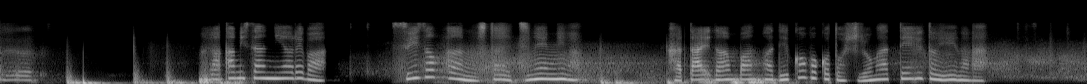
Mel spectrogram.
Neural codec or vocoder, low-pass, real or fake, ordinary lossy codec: codec, 24 kHz, 0.9 kbps, WavTokenizer, large speech release; 7.2 kHz; fake; none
